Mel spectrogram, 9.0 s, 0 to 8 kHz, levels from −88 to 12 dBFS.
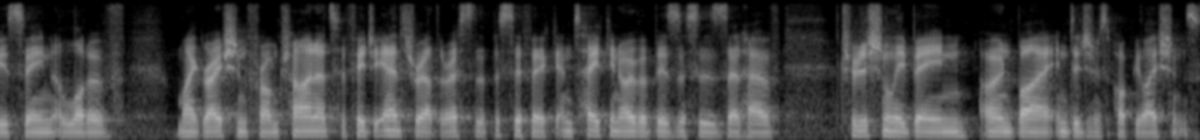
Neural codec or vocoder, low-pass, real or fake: none; 7.2 kHz; real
